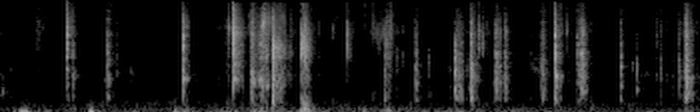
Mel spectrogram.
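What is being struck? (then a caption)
Bar of soap scraped with a metal blade. A metal blade scrapes and shaves thin curls off the orange face of a hand-sized, dry solid bar of soap painted in blue, orange and dark layers, held in one hand, while the shavings fall onto a wooden table. Quiet, bright, crisp crunching scrapes come in short, irregular bursts, thickening into a denser run of shaving in the middle before breaking back into separate strokes.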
